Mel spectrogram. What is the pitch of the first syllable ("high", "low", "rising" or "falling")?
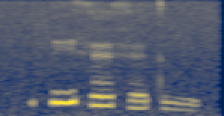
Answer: high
